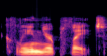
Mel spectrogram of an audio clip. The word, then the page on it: clean your plate: idiom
